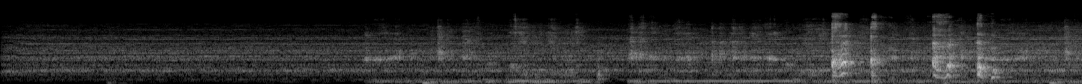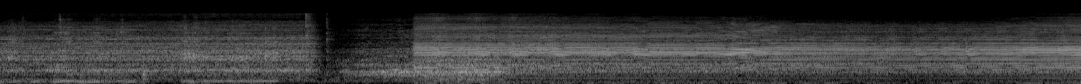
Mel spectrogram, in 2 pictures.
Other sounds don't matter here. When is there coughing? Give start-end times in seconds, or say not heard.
8.1-10.0.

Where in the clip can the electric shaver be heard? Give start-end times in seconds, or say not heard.
14.9-21.5.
